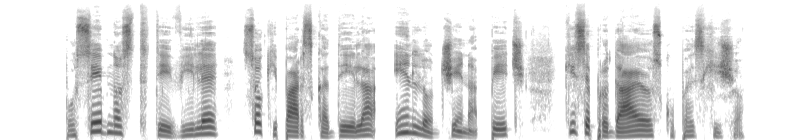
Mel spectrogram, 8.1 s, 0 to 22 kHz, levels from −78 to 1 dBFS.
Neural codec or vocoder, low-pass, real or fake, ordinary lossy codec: none; none; real; none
